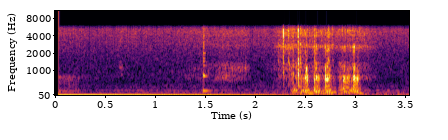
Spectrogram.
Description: Just a short, sweet little clip of my pug snoring while she's awake.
